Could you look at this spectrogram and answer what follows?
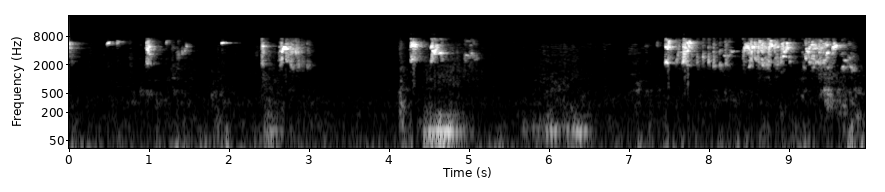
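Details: Captive lovebirds in a colony setup with wooden nest boxes and mud bowls: scattered bursts of shrill, high chirps separated by short pauses, then a dense stretch of overlapping chattering calls near the end.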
